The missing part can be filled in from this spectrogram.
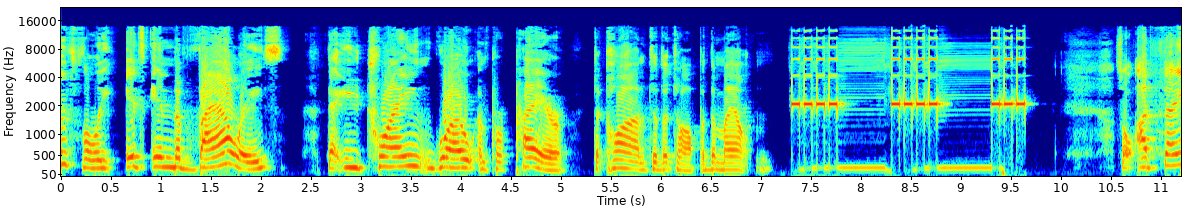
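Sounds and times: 
speech: 0.0 - 7.2, 10.6 - 11.1
timer alarm with rapid high-pitched electronic beeps: 7.3 - 9.8.

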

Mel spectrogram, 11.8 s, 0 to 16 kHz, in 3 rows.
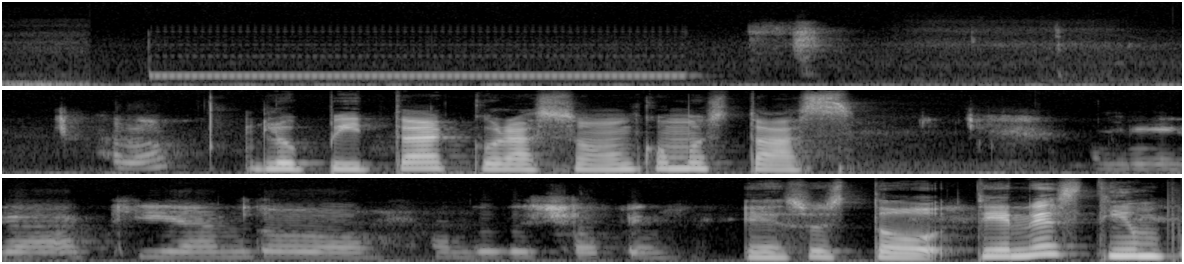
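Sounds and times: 
telephone ringing tone while calling someone: 0.5 - 2.4
speech: 4.3 - 6.8, 8.2 - 11.7.

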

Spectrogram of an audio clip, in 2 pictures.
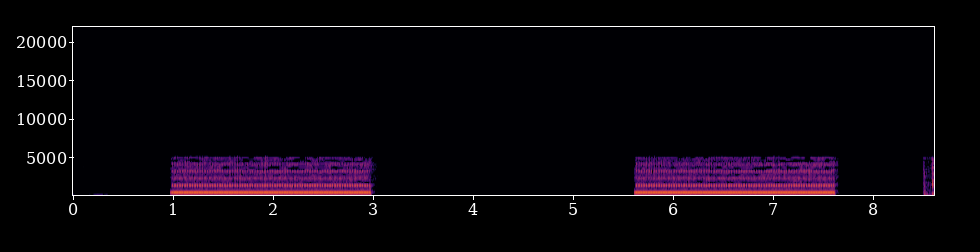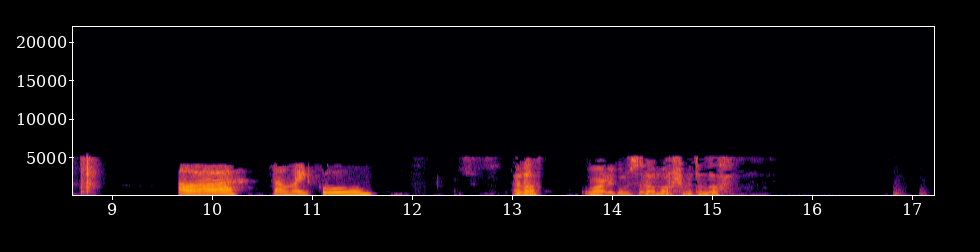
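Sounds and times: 
telephone dial tone while placing a call: 1.0 - 3.0, 5.6 - 7.6
speech: 9.7 - 11.7, 13.0 - 15.3.

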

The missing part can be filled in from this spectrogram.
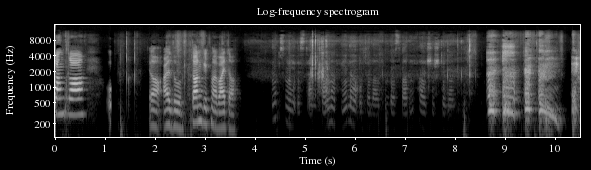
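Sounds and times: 
speech: 0.0 - 1.2, 1.9 - 3.7, 4.5 - 10.4
harsh raspy coughs: 8.6 - 10.4
throat-clearing bursts: 8.6 - 10.4.

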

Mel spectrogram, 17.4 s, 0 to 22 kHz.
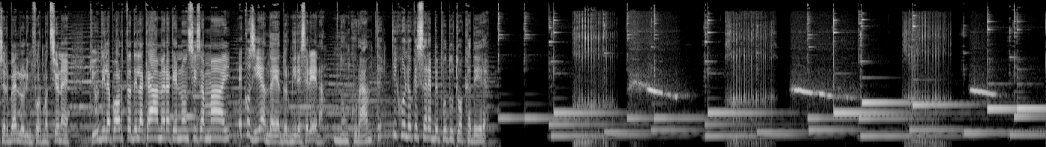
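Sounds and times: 
speech: 0.0 - 8.2
gentle tinkling melody of sustained bell-like tones: 8.3 - 17.4
person snoring: 9.4 - 14.1, 15.0 - 16.2.

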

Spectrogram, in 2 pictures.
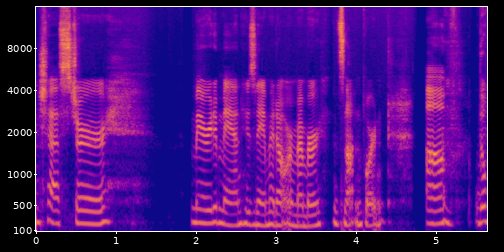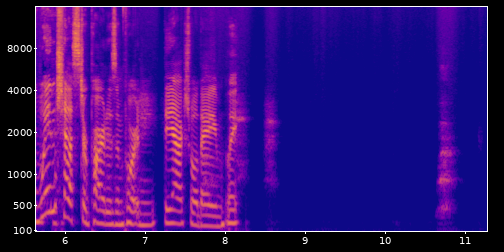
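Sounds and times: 
speech: 0.0 - 1.3, 2.0 - 8.3
single sharp dog bark: 10.6 - 11.0.

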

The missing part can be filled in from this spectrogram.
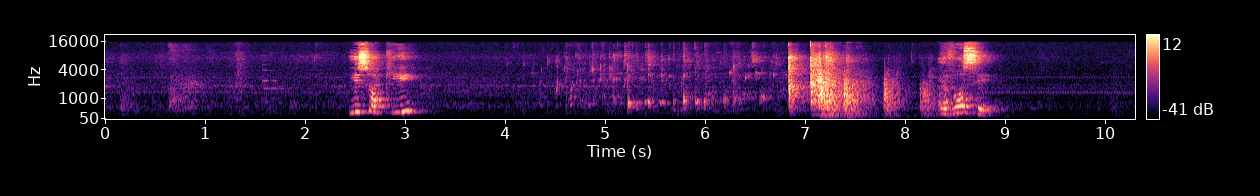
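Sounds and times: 
speech: 2.4 - 3.2, 8.4 - 9.0
water being poured: 4.0 - 6.9.

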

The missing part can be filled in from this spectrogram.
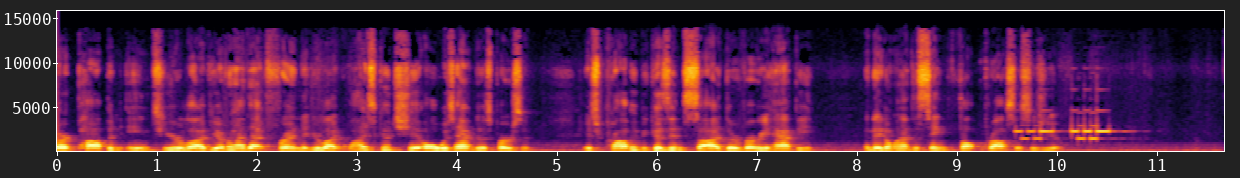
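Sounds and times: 
speech: 0.0 - 10.2
quiet low hum: 0.0 - 11.6
phone ringing with short burst of electronic tones: 9.6 - 11.0.

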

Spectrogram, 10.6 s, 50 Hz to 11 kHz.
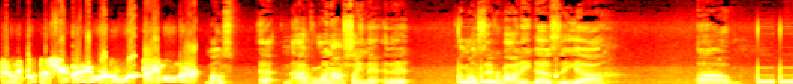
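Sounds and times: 
speech: 0.1 - 8.2, 9.3 - 10.0
call-waiting beeps on a telephone line: 6.1 - 6.9.

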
